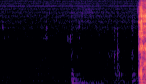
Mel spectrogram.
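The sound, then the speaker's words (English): After near silence and a faint low throat noise, a person lets out one sharp, loud cough, cut off at the end. “I'm sorry about this cough, y'all.”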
